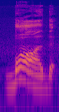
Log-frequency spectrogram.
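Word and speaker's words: ض: that's for the letter baud arabic language is called lula bod the language of the bod the way of pronouncing baud is by pressing your tongue the side of your tongue against your molars so the spot of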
